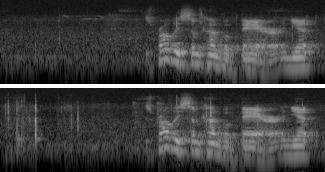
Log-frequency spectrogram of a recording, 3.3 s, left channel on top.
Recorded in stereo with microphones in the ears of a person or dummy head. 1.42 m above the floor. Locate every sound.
1.4 s a man speaking: centre (ahead or behind), 2 m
